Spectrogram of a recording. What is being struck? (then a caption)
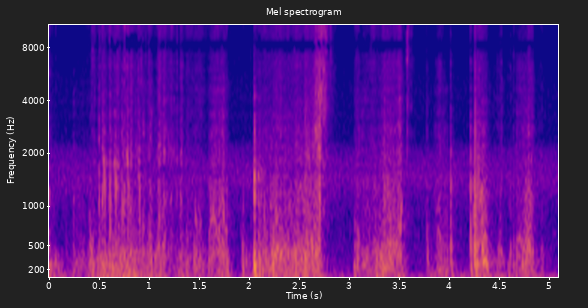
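Tufted chenille fabric pillow. Very long pointed gold nails scratch and tap a soft, filled yellow pillow with tufted chenille dots. The result is a close, continuous scratchy rustle with a few sharper taps cutting through, most of the energy in the low and middle range.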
